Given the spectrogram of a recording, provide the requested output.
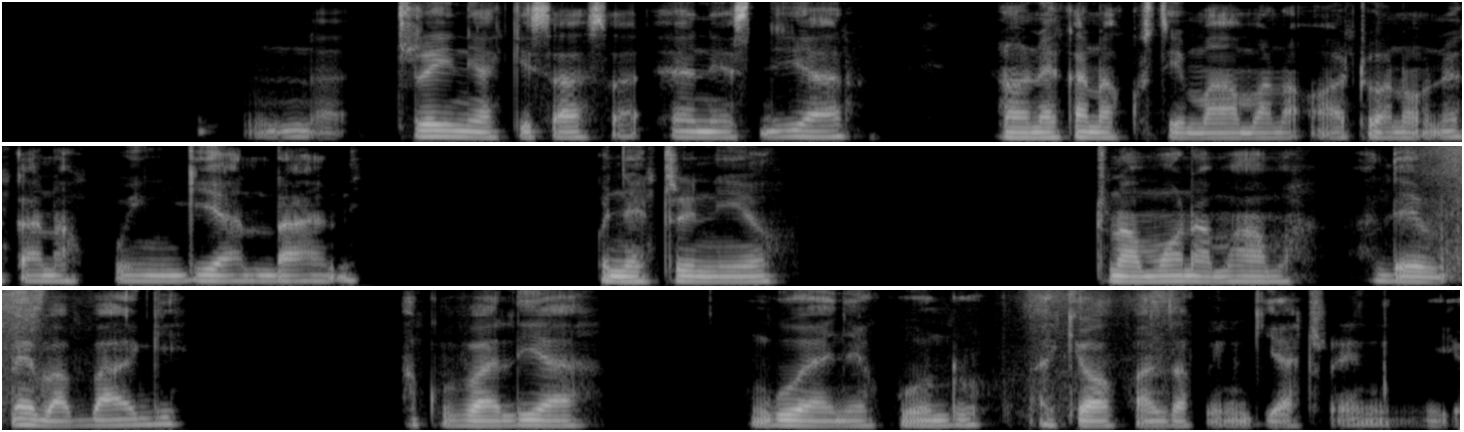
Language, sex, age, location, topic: Swahili, male, 18-24, Mombasa, government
